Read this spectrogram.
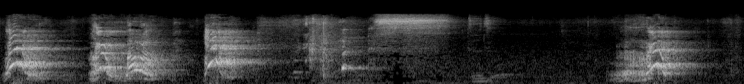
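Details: Pet dog indoors, filmed in a playful clip about dogs liking lemons, giving loud harmonic barks and yelps at a fast uneven pace, rising then falling in pitch, with a pause in the middle and a brief high squeak.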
